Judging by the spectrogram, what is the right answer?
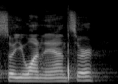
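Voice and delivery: mock deadpan, straight-faced delivery. Retelling how the bride's father answered with a very straight face: imitating a deadpan reply. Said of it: "a very straight face".

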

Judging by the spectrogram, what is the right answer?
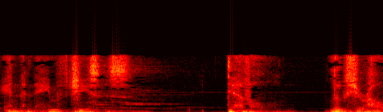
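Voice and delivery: hushed, soft, breathy whisper, barely voiced. Retelling trying a quieter way of praying for deliverance: retelling own whispered prayer. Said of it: "I'm just gonna whisper".

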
